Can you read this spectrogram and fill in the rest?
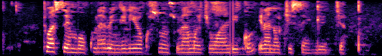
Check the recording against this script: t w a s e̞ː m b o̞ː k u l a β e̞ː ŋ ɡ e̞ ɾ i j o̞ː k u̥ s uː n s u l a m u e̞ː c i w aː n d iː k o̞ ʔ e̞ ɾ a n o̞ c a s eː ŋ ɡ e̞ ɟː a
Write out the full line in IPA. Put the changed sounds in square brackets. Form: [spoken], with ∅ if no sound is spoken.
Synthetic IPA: t w a s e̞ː m b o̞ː k u l a β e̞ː ŋ ɡ e̞ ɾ i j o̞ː k u̥ s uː n s u l a m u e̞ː c i w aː n d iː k o̞ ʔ e̞ ɾ a n o̞ c [i] s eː ŋ ɡ e̞ ɟː a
